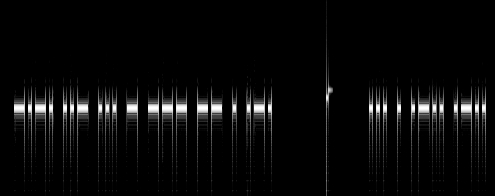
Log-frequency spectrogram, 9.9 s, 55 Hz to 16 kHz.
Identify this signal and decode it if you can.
Morse code, heard as a keyed tone, about 17 wpm, 700 Hz. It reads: CUSTOMER SELL
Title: Sentences from Top 1100 Words - New Word Drill Alt - 17wpm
